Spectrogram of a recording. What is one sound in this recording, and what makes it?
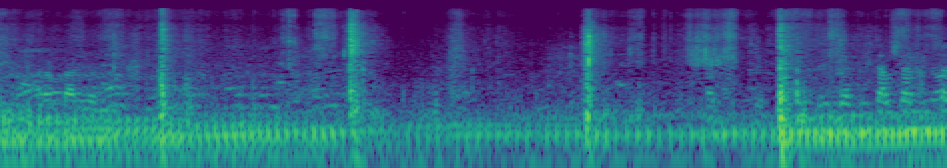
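A shovel scrapes and strikes into dry dirt.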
